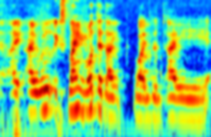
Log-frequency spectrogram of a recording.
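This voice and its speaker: Pitched fairly high, a man speaks at a fairly slow pace with ordinary variation in his pitch. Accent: non-native. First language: not English. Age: 20s. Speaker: YouTuber and self-taught computer science learner. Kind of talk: casual vlog. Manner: halting, many fillers.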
